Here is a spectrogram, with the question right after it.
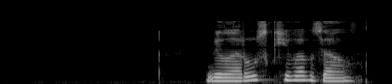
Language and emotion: Russian, neutral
